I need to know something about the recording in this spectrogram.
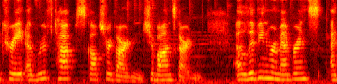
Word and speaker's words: Siobhan: I'd like to now introduce Una. You get that right? It's Siobhan, you idiots. How could you ever pronounce it any way else than that?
